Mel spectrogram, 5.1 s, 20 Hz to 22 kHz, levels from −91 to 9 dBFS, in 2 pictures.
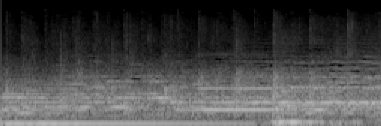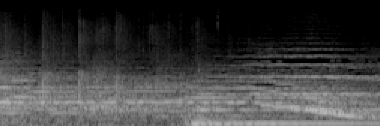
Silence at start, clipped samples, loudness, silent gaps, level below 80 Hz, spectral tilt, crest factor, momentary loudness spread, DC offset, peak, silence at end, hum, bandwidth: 0 s; under 0.1%; -26 LUFS; none; -38 dBFS; -8 dB/octave; 14 dB; 7 LU; under 0.1%; -10 dBFS; 0 s; none; 8.4 kHz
